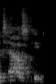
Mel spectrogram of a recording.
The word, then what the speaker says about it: Knitowski: Knitowski, just like knitting, so don't pronounce the K.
